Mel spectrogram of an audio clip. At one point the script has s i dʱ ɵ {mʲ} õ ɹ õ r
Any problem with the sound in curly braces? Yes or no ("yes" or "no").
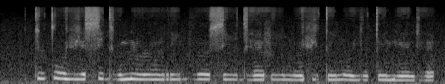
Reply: no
